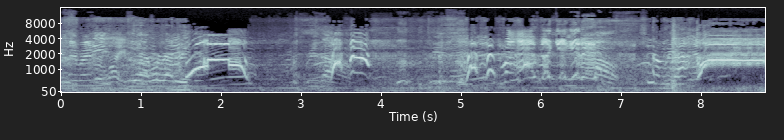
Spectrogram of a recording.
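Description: Two young women talk excitedly, close by.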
